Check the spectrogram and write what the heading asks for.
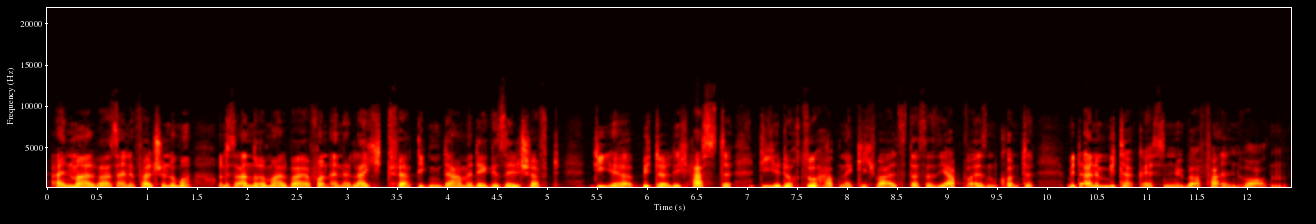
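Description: A man reading a story aloud as its narrator, telling it in a wry, expressive way. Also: low-pitched, normal speed, vocal fry, no room sound. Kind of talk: scripted audiobook narration.

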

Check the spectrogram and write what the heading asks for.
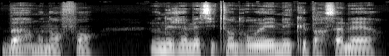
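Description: A man's voice: a little high, moderate pace, warm tone, voice pushed up, natural voice. A man voicing a fussy, doting older shopkeeper's wife who chatters on to her daughter, in a storybook reading. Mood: fussing.

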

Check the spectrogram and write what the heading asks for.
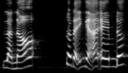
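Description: Shrill whiny little girl, as a woman puts her on. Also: moderate pace, a bit bright. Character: spoiled crying little girl.

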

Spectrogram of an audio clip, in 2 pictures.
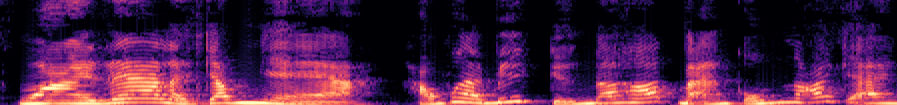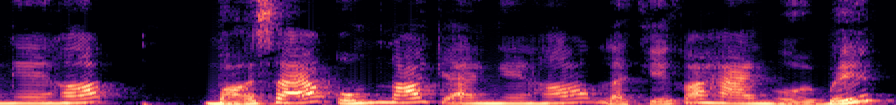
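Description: A woman's voice: a little high, animated, a little fast, fairly bright tone. A woman telling a ghost story in a chatty, repetitive way, speaking directly to her listeners.

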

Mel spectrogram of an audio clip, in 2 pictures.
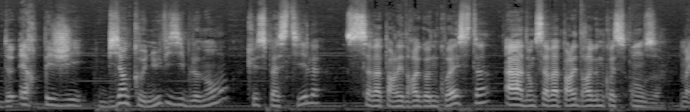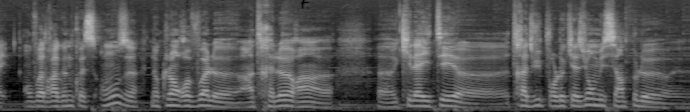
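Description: A tired man with a young son hosting a games channel, giving excited live reaction commentary late at night, with lots of fillers and outbursts. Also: mid-range voice, normal speed. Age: adult with young son. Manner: excitable, chatty, many fillers. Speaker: video game channel host.

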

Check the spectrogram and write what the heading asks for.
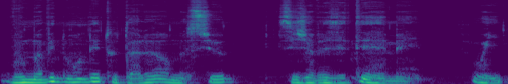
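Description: A man's voice: mid-range voice, moderate pace, warm tone, breathy edge, voice pushed up, lightly acted. A man voicing a melancholy young woman accused of a crime, telling her story in a sorrowful then firm way.

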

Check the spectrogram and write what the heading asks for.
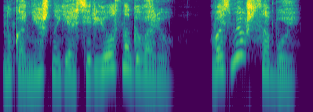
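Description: A woman's voice: medium pitch, very animated, moderate pace, no room sound, clean studio sound. Woman playing a feisty sarcastic young heroine. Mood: pleading. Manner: raised pleading, snappy voice.

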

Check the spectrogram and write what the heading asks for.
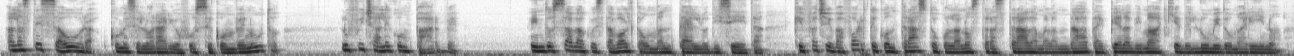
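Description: A woman reading a literary novel aloud in a measured way, raising her pitch for the village women's voices. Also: warm tone, breathy edge, no echo. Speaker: reader.

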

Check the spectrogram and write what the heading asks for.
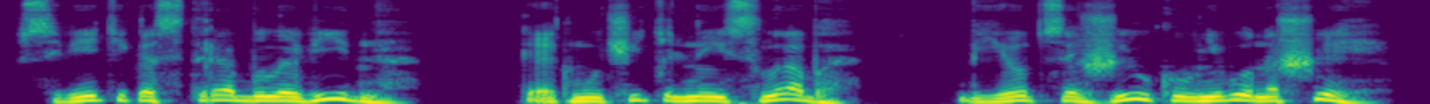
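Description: A man narrating an audiobook in an expressive storytelling manner. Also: medium pitch, normal speed, husky, no echo, clean studio sound. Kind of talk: audiobook reading.

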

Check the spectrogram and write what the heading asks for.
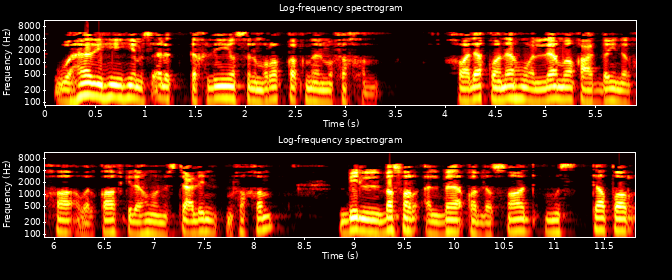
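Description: A man teaching Quran recitation on the radio, explaining carefully and demonstrating words slowly. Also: fairly low pitch, slightly rough. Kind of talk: instructive radio discussion. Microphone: studio microphone. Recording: slightly dull radio studio sound.

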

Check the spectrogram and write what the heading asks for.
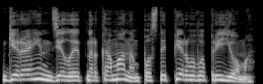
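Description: A blunt young man with a quick temper talks in a plain, gruff, matter-of-fact way. A woman narrator gives him lines in an audiobook, keeping her voice mid-pitched and recorded dry and close. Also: no room sound, natural voice. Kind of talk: audiobook reading.

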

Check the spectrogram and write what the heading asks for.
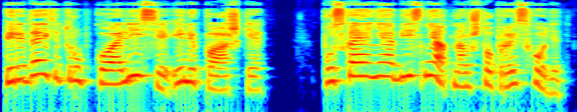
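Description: A woman's voice: fairly high pitch, sing-song, a little fast, pitched above the performer's own voice. A woman voicing a male starship officer calling over the radio in a formal, commanding manner. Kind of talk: audiobook character voice.

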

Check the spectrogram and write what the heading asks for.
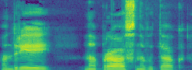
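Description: A reader voicing a calm, persuasive French detective. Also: male voice, mid-range voice, drawn-out words, no room sound.

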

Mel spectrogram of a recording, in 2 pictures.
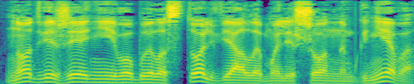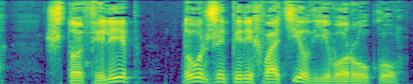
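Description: A man reading a novel aloud as an expressive audiobook narrator. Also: on the low side, normal speed, no room sound, clean studio sound. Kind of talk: scripted narration of a classic novel.

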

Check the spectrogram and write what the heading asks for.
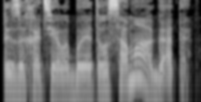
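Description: A woman's voice: sits low, animated, quick pace, darkish tone, no echo, clean studio sound, voice pushed down. Woman voicing a grim, cold male wizard. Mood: calm.

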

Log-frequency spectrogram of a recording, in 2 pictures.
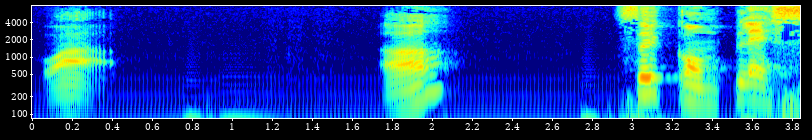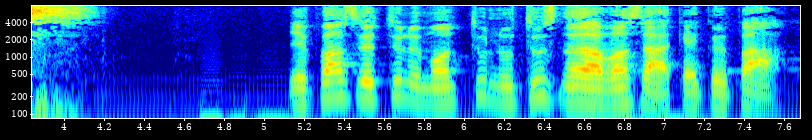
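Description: Bright, high-voiced man preaching. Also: lively intonation, slow, pauses often. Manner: emphatic preaching, swings from loud cries to quiet asides; calls out to the congregation. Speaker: pastor. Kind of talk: church sermon. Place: church.

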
